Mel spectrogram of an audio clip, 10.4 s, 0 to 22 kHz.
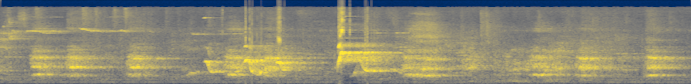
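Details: Dogs at a boarding or play lot recorded on 25 September 2017, several dogs barking in overlapping, repeated harmonic barks, with a sharper higher yelp near the middle and a steady low hum underneath.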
